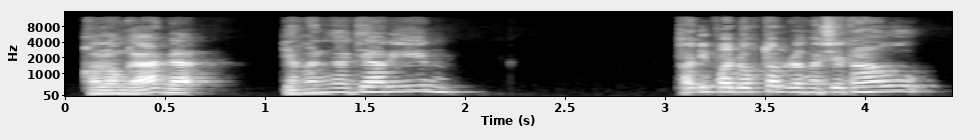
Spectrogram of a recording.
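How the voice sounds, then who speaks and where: A man's voice: high-pitched, lively intonation, normal speed, fairly bright tone. A man, a pastor leading a teaching discussion over a video call, talking in an emphatic, indignant way and acting out quoted exchanges.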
